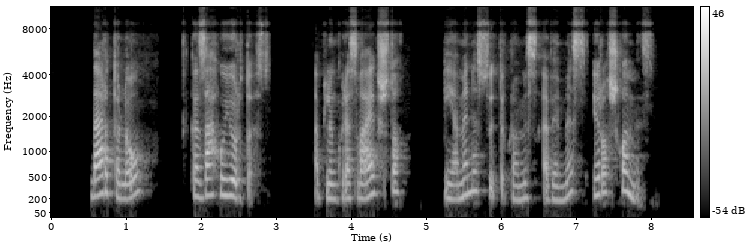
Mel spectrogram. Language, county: Lithuanian, Klaipėda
